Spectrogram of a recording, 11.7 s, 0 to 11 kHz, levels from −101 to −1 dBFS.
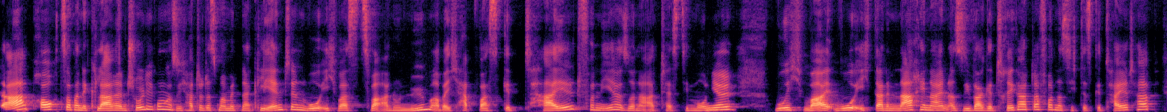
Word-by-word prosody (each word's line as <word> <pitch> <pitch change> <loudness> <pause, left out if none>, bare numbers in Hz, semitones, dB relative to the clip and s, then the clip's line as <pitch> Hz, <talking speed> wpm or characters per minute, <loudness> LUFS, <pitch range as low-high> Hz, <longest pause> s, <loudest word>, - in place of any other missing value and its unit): da - - +7
braucht's 255 +1 +4
aber 230 -2 +2
'ne 200 - -1
klare 190 +2 +4
Entschuldigung. 255 +9 -1
Also, 210 -8 -4
ich 185 - -14
hatte 205 +1 -4
das 210 0 -4
mal 205 - -2
mit 195 -1 -5
'ner 175 -1 -4
Klientin, 220 +7 -1
wo 195 +3 +2
ich 185 0 -7
was, 175 0 0
zwar - - 0
anonym, 160 - -2
aber 150 - -2
ich 150 - -10
habe - - -4
was 180 0 0
geteilt 165 - 0
von 230 -2 -6
ihr, 230 +4 -3
so 180 -2 -5
'ne 175 - -6
Art 155 0 -8
Testimonial, 210 +10 -1 0.4
wo 200 +3 +1
ich 220 -5 -2
wei 175 +2 +6
wo 200 +5 +3
ich 205 - -5
dann 190 -3 +2
im 175 -2 -4
Nachhinein 210 0 +2
also, 180 +1 -5
sie 180 0 -3
war 180 -1 +4
getriggert 210 +9 -1
davon, 255 -2 -2
dass 210 -2 -5
ich 180 - -16
das 170 0 -8
geteilt 205 +8 -3
habe, 270 +1 0
195 Hz, 245 wpm, -22 LUFS, 175-230 Hz, 0.4 s, da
